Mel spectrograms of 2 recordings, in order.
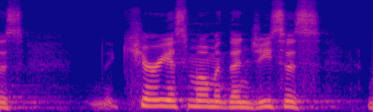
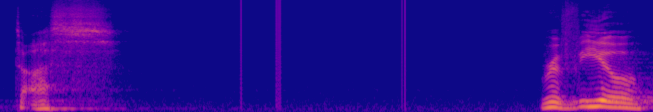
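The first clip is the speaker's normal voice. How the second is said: slow, measured prayer with long pauses; spoken prayer; slower than usual. Real, not acted. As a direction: pray slowly, letting each phrase settle. Leads the congregation in prayer.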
